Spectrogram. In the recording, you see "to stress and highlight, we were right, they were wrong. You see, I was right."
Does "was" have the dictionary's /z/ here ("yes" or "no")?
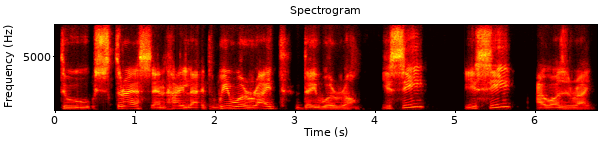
yes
